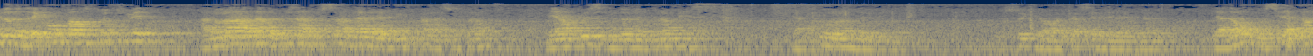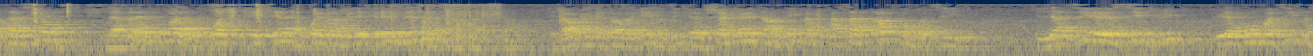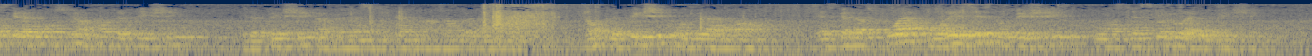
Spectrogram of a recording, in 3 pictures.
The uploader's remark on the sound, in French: Mauvaise qualité sonore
